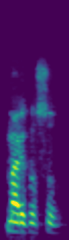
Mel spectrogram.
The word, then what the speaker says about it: Mercosul: Because they have I'm going to pronounce it wrong, Mercosul, the southern market. Mercosul.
